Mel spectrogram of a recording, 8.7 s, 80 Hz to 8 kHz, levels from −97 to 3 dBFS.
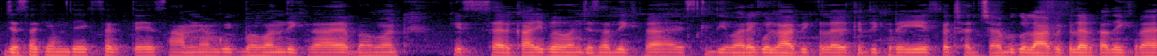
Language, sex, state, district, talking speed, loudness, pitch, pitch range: Hindi, male, Bihar, Sitamarhi, 270 wpm, -30 LUFS, 115 Hz, 110-115 Hz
